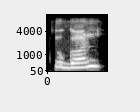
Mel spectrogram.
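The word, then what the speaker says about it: 수건: Segan. Gitu. Boleh? Yang pertama apa bacanya? Sugon.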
